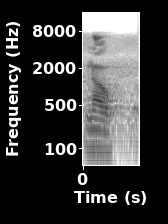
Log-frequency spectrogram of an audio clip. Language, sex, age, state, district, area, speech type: Gujarati, male, 18-30, Gujarat, Aravalli, rural, read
